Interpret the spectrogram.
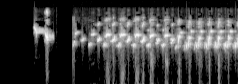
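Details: After a sharp, slurred opening note, a goldfinch pours out a dense, fast jumble of tinkling high twitters and chirps that runs to the end. Recorded as a song tape for teaching chicks and songbirds.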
